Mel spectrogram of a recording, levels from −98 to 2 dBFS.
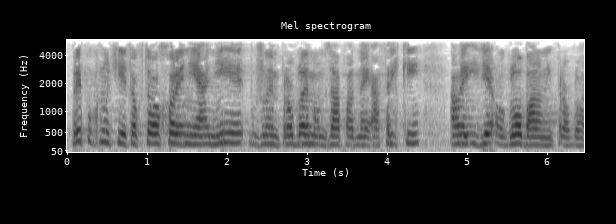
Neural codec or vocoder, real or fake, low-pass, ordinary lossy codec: vocoder, 24 kHz, 100 mel bands, Vocos; fake; 5.4 kHz; none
